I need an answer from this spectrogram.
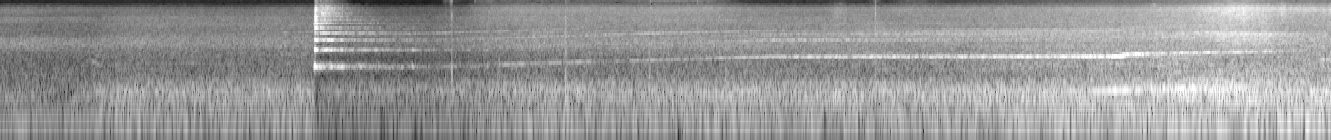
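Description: Newag Impuls electric multiple unit pulling into a platform. About three seconds in it gives one short, sharp horn toot. An electric whine then rises in pitch and steadies over a rumble of wheels that grows louder until the carriages pass near the end.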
